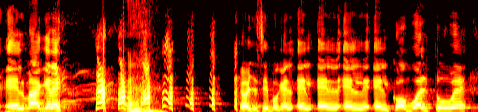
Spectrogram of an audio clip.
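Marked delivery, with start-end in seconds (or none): 1.2-2.7 high laugh. Real, not acted. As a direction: cackle high and hard. Laughs at sandwich joke. (carcajada aguda)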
